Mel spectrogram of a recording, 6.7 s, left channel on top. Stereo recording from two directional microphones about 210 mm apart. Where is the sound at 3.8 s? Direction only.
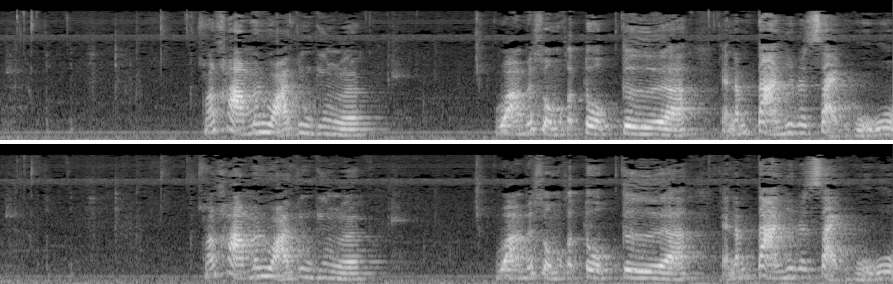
30° left (ahead or behind).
